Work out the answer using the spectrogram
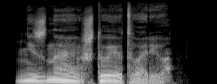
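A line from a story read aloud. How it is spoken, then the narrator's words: Tired. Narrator (Russian): устало сказал я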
